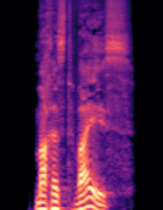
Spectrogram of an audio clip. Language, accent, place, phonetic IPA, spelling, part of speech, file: German, Germany, Berlin, [ˌmaxəst ˈvaɪ̯s], machest weis, verb, De-machest weis.ogg
- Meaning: second-person singular subjunctive I of weismachen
